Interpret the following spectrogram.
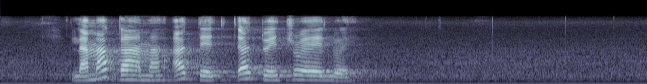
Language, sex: Zulu, female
